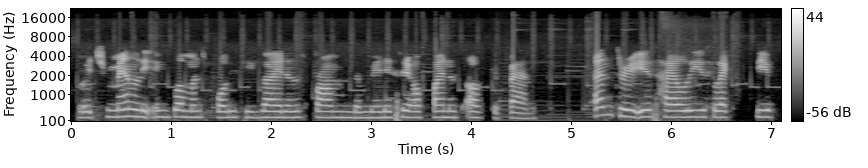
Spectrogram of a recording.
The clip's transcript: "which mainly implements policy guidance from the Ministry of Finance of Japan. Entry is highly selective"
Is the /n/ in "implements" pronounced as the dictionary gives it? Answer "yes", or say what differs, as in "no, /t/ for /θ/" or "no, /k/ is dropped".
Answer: yes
